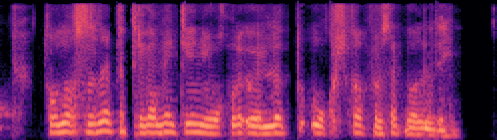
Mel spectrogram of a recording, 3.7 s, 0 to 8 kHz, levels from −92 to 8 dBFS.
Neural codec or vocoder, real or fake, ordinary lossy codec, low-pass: codec, 16 kHz, 2 kbps, FreqCodec, smaller model; fake; AAC, 32 kbps; 7.2 kHz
